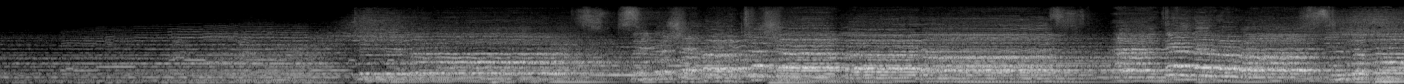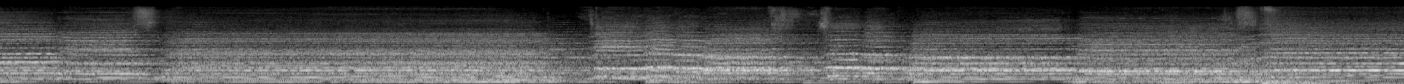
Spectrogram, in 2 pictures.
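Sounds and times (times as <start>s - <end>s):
choir singing held chords: 0.0s - 28.0s.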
